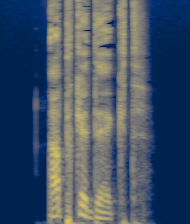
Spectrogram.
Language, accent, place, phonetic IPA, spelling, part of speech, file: German, Germany, Berlin, [ˈapɡəˌdɛkt], abgedeckt, verb, De-abgedeckt.ogg
- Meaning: past participle of abdecken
